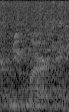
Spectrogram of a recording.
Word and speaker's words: Newmark: Who do you want, Eric Newmark, N-E-W-M-A-R-K, Mr. Gutierrez.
